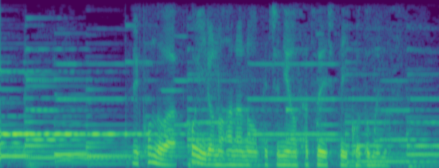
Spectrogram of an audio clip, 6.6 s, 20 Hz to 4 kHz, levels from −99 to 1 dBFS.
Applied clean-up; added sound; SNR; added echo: none; Bell; 6 dB; none.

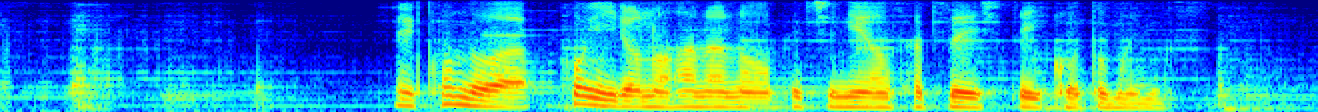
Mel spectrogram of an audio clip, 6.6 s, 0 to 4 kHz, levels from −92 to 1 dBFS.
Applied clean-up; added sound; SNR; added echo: neural separator model SepFormer DNS4.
